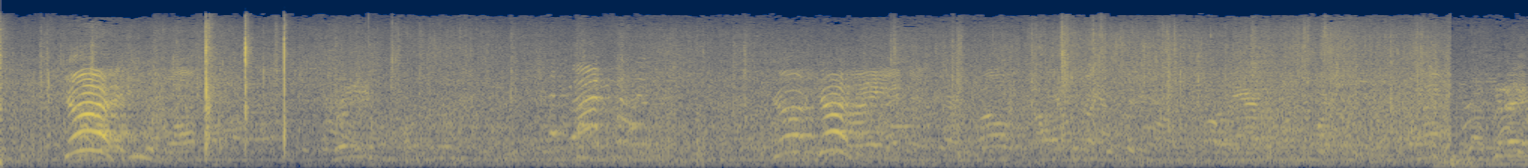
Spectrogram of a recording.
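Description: Shouting voices from the pool deck and water over a steady wash of splashing and wind noise, with a few sharp clicks about a second and a half in.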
